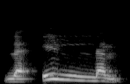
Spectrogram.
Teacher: So the noon, the na sound has completely vanished or disappeared. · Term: complete merging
